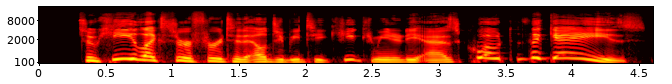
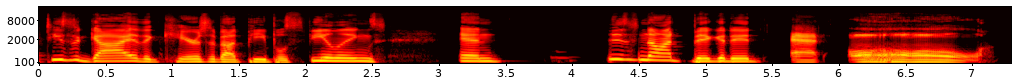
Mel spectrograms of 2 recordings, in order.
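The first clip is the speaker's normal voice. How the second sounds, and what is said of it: Sarcastic tone. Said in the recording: “when I do that with my voice, that's me being very sarcastic”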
